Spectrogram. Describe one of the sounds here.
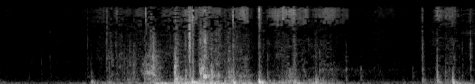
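A phone rustles and bumps loudly as it is moved about.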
